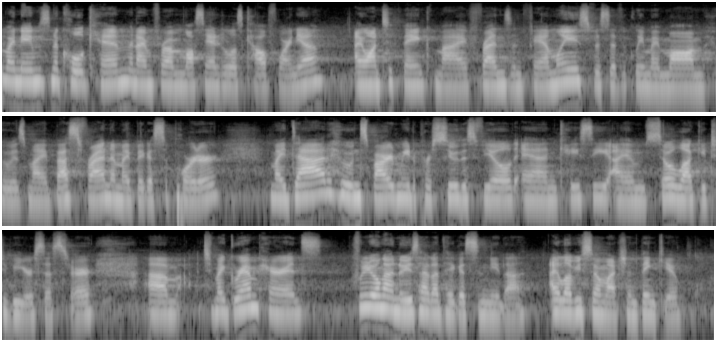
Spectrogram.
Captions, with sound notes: My name is Nicole Kim, and I'm from Los Angeles, California. I want to thank my friends and family, specifically my mom, who is my best friend and my biggest supporter, my dad, who inspired me to pursue this field, and Casey, I am so lucky to be your sister. To my grandparents-- [NON-ENGLISH].. I love you so much, and thank you.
